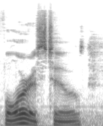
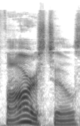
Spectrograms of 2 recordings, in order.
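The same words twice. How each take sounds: First: Forest is said in a non-local, outsider way. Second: Forest is said in the local New York way. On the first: This is how people from elsewhere say it. The speaker calls it wrong. "not Forest Hills" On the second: This is how people who live there say it. The speaker calls it right. "Anyone in Forest Hills will tell you it's Forest Hills"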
